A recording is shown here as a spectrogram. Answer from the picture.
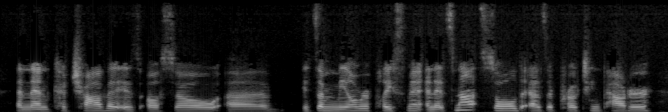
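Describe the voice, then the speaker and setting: Calm in tone, a woman with an American accent speaks at a moderate pace with fairly even intonation. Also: medium pitch for a woman. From US West, southwest Wyoming. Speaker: real estate appraiser and fitness coach. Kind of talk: casual interview chat.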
